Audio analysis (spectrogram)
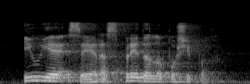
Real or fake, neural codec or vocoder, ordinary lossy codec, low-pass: real; none; none; 7.2 kHz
